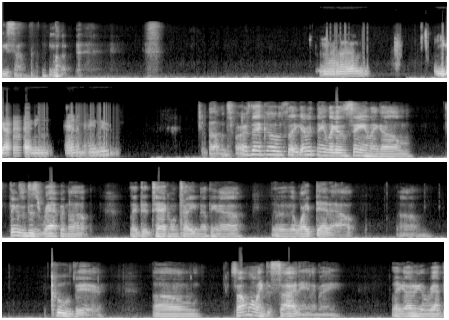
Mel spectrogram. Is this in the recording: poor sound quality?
yes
